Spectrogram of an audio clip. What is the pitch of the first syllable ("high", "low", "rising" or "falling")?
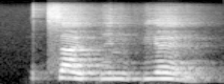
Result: falling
